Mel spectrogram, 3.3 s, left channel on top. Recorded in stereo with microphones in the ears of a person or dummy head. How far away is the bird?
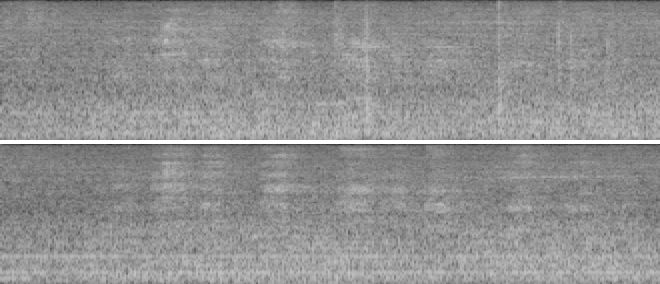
About 3 m.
